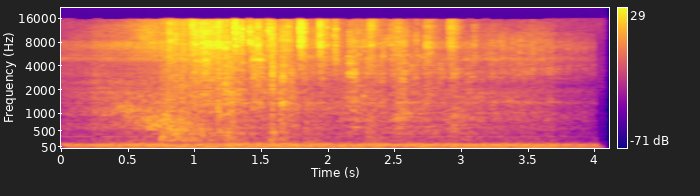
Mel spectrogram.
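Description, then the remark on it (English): A pickup truck crashes into the side of an Ohio State Highway Patrol cruiser during a traffic stop on I-475 in Lucas County, Ohio: loud crunching metal and shattering glass over a heavy, steady low engine rumble. The harsh impact noise lasts several seconds, dense. “That's how it sounded as the truck hit the side of the cruiser on I 475 in Lucas County.”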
